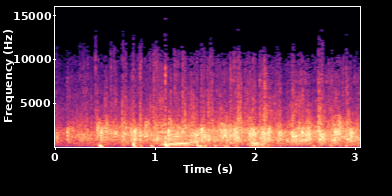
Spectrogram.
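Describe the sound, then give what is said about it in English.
A crowd breaks into steady, dense applause, many hands clapping at once in a continuous wash, with a few voices calling out briefly beneath it. “Could we give him a hand, please, man?”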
